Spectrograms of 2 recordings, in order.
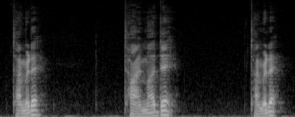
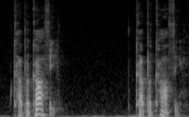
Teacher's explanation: other times we might delete the V sound in of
